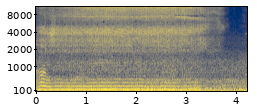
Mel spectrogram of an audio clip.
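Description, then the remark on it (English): A voice imitates monster truck engines as the trucks ride up a mountain: a loud, steady buzzing rumble that climbs in pitch at the start, then holds a growling drone for about four seconds before cutting off. “And so they got into their monster trucks and rode up the mountain.”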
